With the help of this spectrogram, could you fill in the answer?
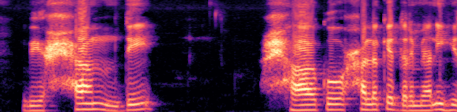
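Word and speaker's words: بِحَمْدِ: زیر بح، فسبح فسبح۔ آگے با کے نیچے زیر ہے، بغیر کھینچے پڑھیں گے، ہا پر زبر ہے اور آگے میم ساکن ہے، اس کو ہا کے ساتھ ملائیں گے۔ دال کے نیچے زیر ہے، اس کو بغیر کھینچے پڑھیں گے۔ اس کے ہجے یوں کریں گے، با زیر بی، ح میم زبر حم، بحم، دال زیر دی، بحمدی۔ ہا کو حلق کے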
